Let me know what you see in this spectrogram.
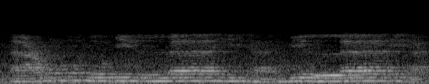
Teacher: Nah, ini lamul jalalah tipis saja. Auzubillahi billahi tipis karena dia didahulu kasrah.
